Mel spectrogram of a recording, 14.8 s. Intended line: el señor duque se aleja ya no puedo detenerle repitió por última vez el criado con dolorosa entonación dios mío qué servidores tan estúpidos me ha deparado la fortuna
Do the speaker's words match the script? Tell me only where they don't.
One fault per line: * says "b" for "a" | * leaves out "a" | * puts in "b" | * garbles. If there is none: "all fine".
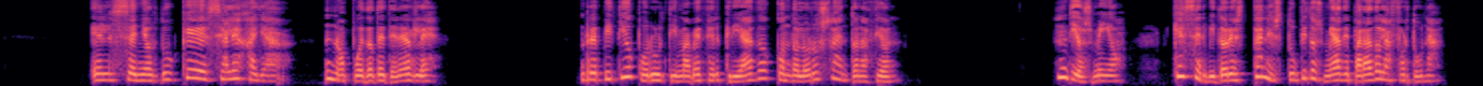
all fine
